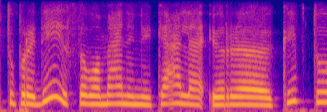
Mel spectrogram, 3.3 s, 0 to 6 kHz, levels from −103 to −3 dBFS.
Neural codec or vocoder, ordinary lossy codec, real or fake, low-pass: none; Opus, 16 kbps; real; 5.4 kHz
